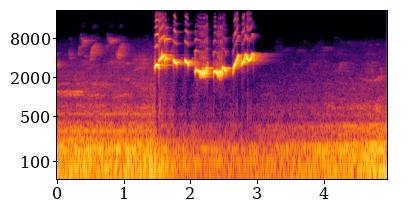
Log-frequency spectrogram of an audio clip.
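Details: One phrase from an orange-headed thrush lure song used to prompt singing: about six rapid, wavering whistled notes dipping in pitch then climbing, followed by low background hum.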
